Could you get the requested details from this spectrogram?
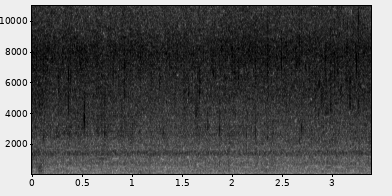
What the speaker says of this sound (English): And this fries, it doesn't take so long to fry, just a little bit of some time.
